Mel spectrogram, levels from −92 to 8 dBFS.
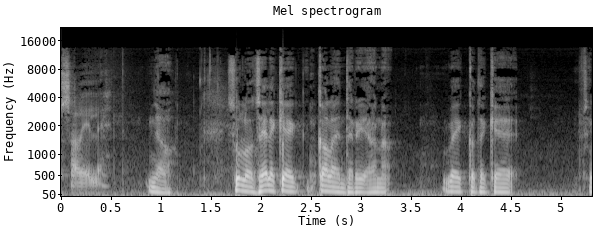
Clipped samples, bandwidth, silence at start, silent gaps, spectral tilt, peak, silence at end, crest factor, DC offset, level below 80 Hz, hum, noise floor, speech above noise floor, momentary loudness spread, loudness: under 0.1%; 14 kHz; 0 s; none; -6 dB/octave; 0 dBFS; 0 s; 16 dB; under 0.1%; -36 dBFS; none; -35 dBFS; 20 dB; 18 LU; -16 LUFS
